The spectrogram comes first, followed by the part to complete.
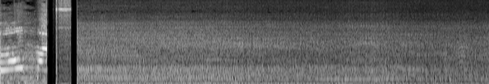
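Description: A small motorcycle's engine running steadily at low revs, heard from a camera on the bike, its level slowly easing off. At the very start there is a brief rising tone, cut off about two-thirds of a second in.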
